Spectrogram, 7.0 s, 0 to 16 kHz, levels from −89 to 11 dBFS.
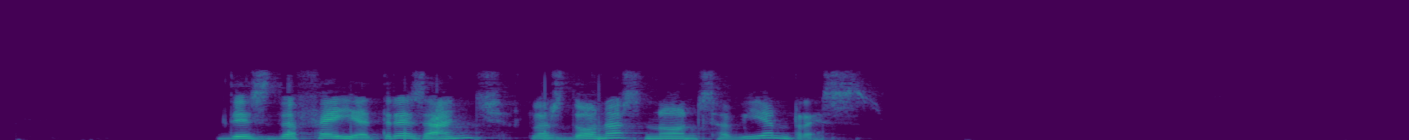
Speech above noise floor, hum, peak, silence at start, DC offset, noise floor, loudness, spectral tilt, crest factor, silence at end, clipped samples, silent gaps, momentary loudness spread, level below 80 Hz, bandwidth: over 57 dB; none; -12 dBFS; 1.1 s; under 0.1%; under -90 dBFS; -33 LUFS; -5 dB/octave; 24 dB; 2.75 s; under 0.1%; none; 12 LU; -72 dBFS; 8.2 kHz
